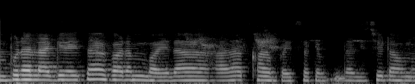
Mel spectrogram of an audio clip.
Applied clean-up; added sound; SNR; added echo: neural mask model RNNoise.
